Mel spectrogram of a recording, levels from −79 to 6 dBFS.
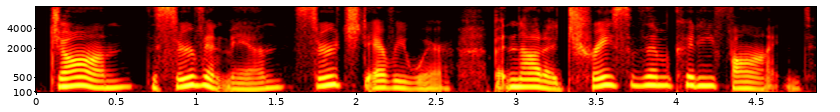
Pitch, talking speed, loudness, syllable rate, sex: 205 Hz, 185 wpm, -17 LUFS, 5.0 syllables/s, female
